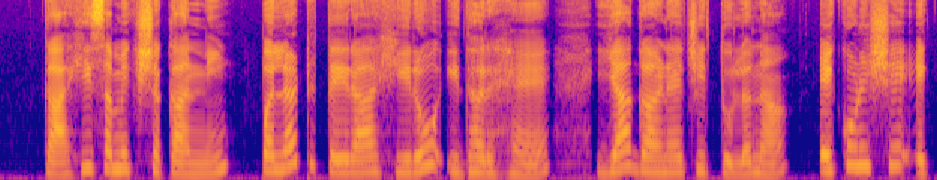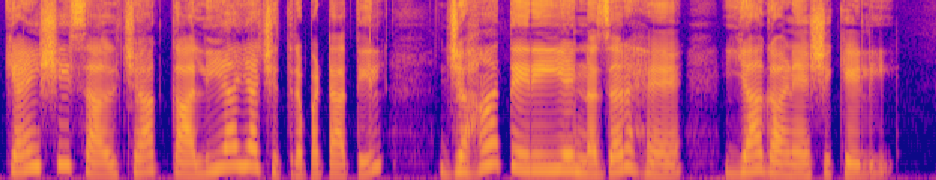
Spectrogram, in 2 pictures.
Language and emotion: Marathi, neutral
